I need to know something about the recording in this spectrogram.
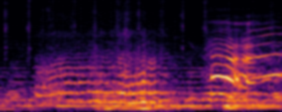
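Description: Cartoon bee wings buzzing in flight, a steady low hum, with background music underneath.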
